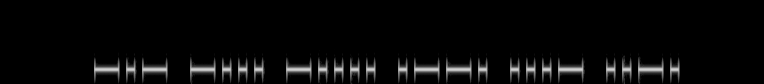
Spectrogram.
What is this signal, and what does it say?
Morse code, heard as a keyed tone, about 15 wpm, 700 Hz. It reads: KB6PVF
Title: USA Call Signs - 6 Characters - Repeated 2x - 15wpm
